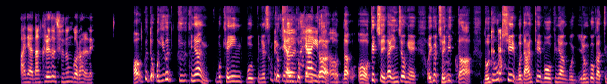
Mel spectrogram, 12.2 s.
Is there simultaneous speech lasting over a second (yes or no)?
yes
